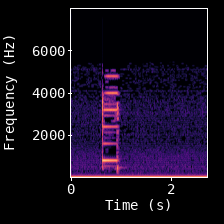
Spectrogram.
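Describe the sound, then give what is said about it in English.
A single short electronic phone tone, bright and buzzy with a harmonic edge, sounds once for about a third of a second over a quiet low hum, with no voices. “But, I mean, isn't that the coolest fucking ringtone? It's like, ring sound, not ringtone.”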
